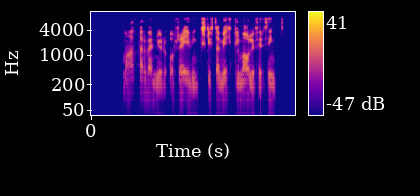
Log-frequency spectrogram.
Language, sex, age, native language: Icelandic, male, 30-39, Icelandic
